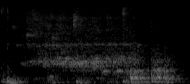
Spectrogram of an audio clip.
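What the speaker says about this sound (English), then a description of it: "I'll just basically give her a rinse off with some warm water" Warm water rinsing a bearded dragon lizard, a close continuous running-tap splash with soft uneven gurgles, heard alone.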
